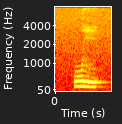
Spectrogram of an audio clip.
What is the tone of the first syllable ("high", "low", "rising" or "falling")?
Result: low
